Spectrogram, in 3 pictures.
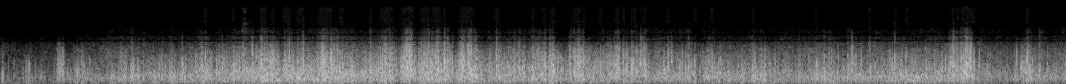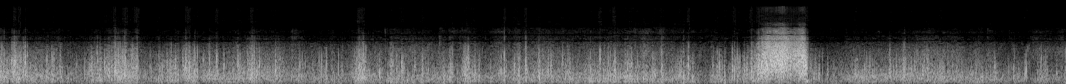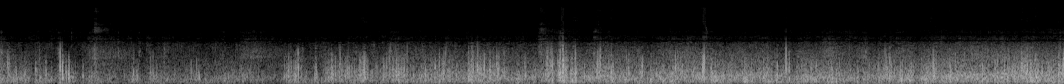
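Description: Wind buffeting the microphone and mountain-bike tyres rolling over a dirt and gravel trail, a loud, uneven rushing noise. About eighteen seconds in comes a short burst of noise, the loudest moment. After that it runs a little quieter.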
